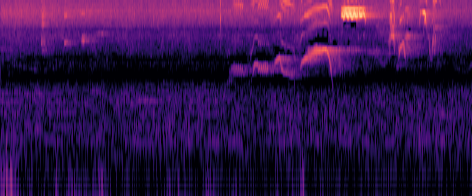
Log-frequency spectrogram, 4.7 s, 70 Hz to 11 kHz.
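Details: A male Common blackbird (Turdus merula) sings in a garden in Norden, East Frisia, northwest Germany, in May 2024: a soft, low fluted phrase ending in a sudden high, squeaky twitter, over faint rumble and distant chirps.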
